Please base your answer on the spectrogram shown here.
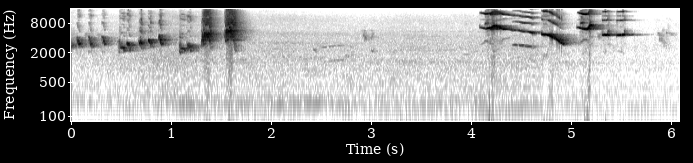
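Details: Orange-headed thrush song used to prompt reluctant or silent birds to sing: a run of short, rising whistled notes, a pause, then a burst of high, fast, twittering phrases, with a low hum behind.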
